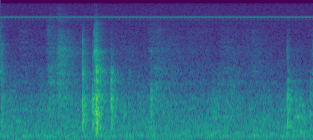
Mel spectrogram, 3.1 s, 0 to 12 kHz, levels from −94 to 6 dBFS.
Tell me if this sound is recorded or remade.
recorded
